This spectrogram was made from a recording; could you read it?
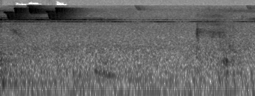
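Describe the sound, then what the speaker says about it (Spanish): A bird repeatedly gives short, high chirps in bright bursts early on, then a few fainter calls at a distance over steady background hiss. "Ese sonido de ese ave."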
